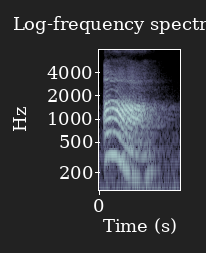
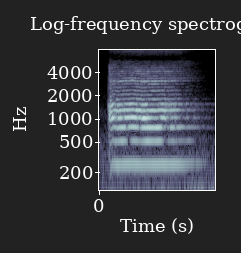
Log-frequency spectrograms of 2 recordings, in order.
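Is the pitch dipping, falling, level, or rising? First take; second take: falling; level. First: The pitch falls sharply from high to low. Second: The pitch stays high and level. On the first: "fourth tone ah" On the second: "the first tone ah"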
